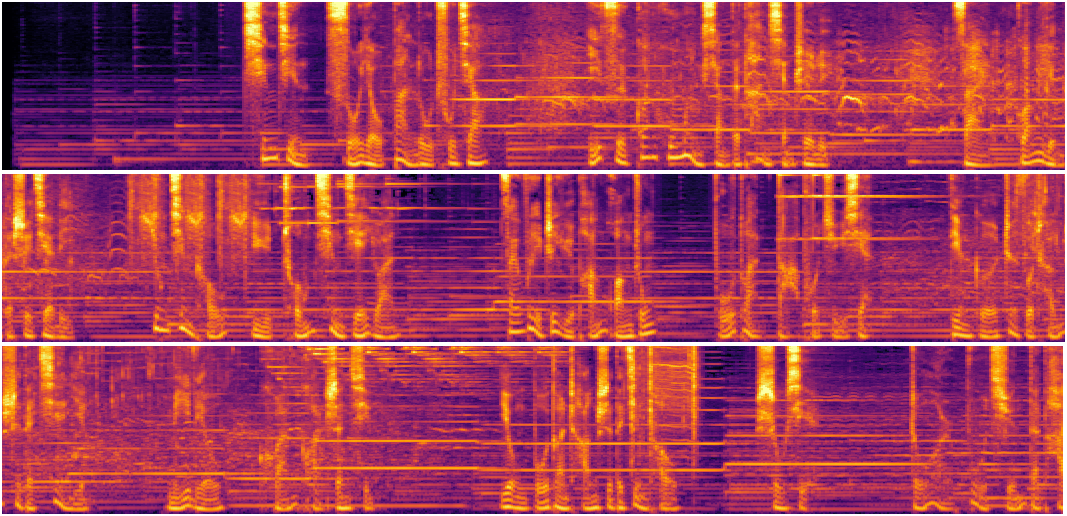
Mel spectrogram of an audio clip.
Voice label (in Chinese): 男, 专题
